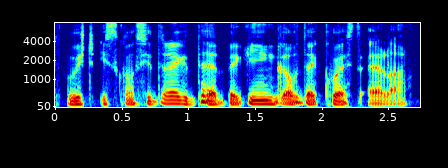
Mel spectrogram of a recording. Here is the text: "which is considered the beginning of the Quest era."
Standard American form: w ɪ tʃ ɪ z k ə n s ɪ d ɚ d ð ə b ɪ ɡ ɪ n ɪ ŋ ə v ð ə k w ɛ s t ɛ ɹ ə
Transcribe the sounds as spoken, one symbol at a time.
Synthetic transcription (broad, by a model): w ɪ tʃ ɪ s k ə n s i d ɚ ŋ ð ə b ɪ ɡ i n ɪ ŋ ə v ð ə k w ɛ s t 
